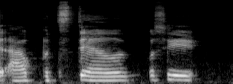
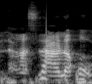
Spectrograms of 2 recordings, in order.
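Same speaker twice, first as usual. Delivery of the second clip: ordinary talk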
